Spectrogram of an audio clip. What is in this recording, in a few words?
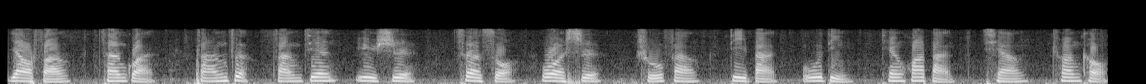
chinese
